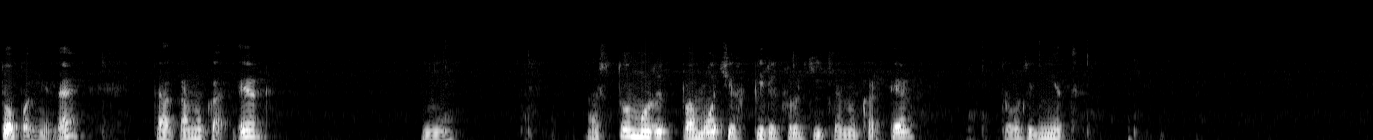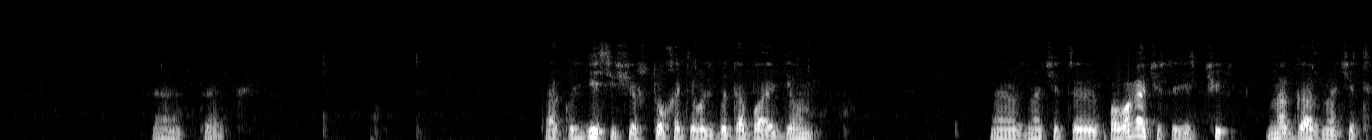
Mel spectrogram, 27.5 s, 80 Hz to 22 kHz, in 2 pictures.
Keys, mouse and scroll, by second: 3.2 r, 5.4-6.4 middle drag, 7.0 click, 7.7-8.0 middle drag, 10.0 r, 10.4-10.9 middle drag, 11.4-17.0 middle drag, 17.6-18.0 middle drag, 19.6 middle click, 20.6 click, 21.8 click, 25.7 g.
